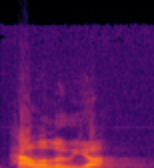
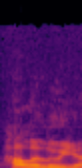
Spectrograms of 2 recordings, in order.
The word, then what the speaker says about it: hallelujah: And if you spell that out, it ends with J-A-H. It doesn't end with Y-A-H, though we pronounce it that way. We don't say hallelujah. It's hallelujah. Thus, we could say pronounce that ja or ya, but it is praise to Jehovah.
